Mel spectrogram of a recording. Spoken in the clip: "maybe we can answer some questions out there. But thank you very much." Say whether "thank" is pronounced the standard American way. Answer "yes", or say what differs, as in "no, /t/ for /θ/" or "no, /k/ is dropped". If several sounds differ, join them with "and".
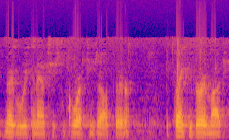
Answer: yes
